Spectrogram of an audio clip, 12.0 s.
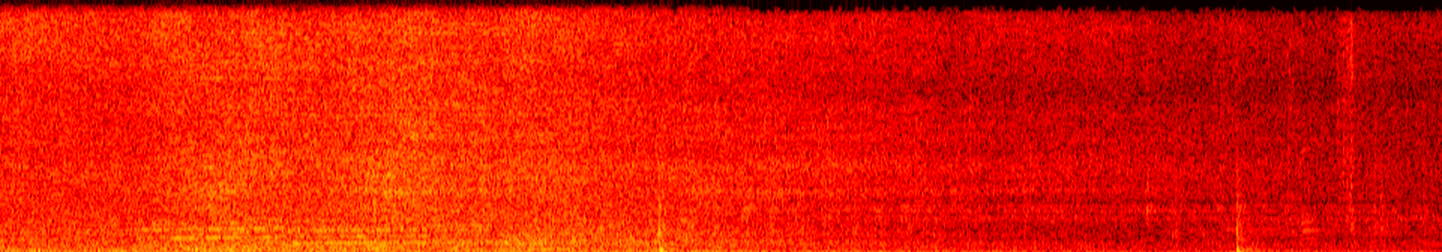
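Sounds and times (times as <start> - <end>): electric train rumble: 0.0 - 12.0.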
